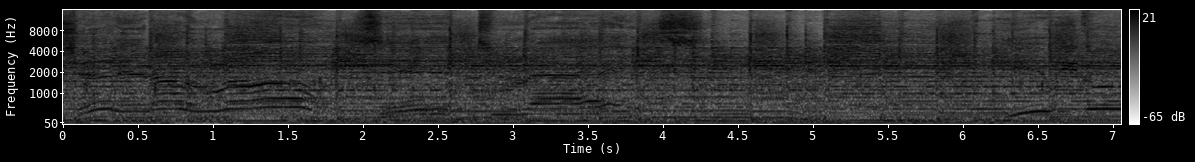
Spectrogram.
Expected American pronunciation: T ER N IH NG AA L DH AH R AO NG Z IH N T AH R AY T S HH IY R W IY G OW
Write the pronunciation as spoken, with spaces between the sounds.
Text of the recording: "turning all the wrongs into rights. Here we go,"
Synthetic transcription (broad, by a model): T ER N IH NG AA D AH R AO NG S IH T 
